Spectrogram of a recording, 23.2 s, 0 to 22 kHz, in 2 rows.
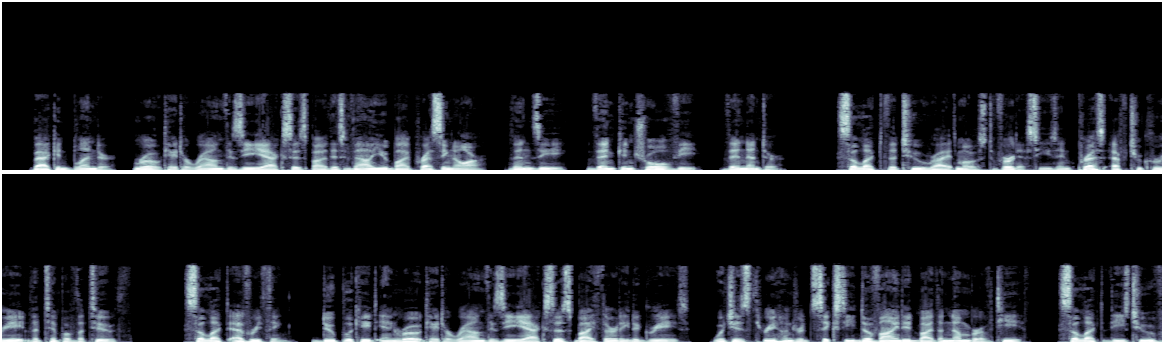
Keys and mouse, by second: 2.3 r, 8.6-10.3 drag, 10.3 f, 13.2 a, 13.4 a, 14.4 shift+d, 16.8 \, 22.9 shift+s.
